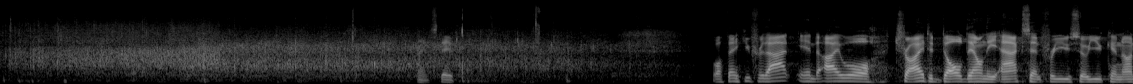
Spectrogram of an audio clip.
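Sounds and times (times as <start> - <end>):
church congregation applause welcoming a guest preacher: 0.0 - 6.9
speech: 4.2 - 4.9, 7.1 - 11.3.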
